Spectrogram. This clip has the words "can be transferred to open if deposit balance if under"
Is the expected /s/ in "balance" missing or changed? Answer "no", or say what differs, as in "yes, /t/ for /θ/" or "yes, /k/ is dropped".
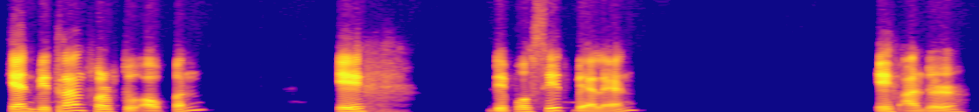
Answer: yes, /s/ is dropped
